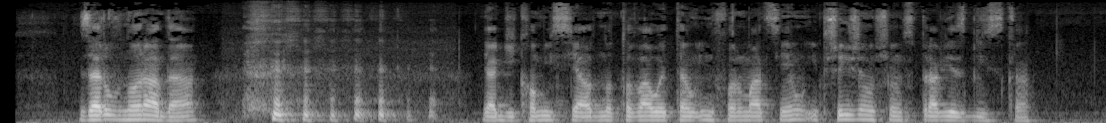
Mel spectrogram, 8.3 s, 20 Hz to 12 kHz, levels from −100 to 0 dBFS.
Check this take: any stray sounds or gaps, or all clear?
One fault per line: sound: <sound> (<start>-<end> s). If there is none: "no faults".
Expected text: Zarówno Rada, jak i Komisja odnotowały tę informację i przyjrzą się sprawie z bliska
sound: laugh (1.8-3.4 s)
